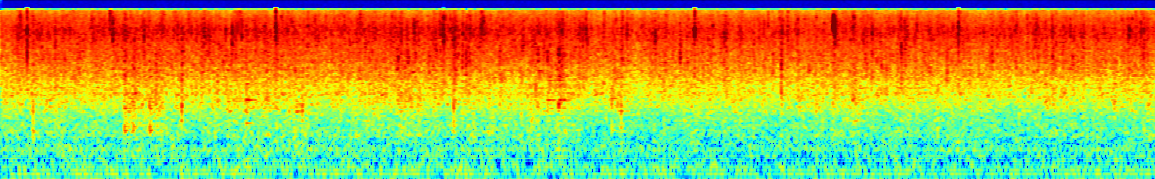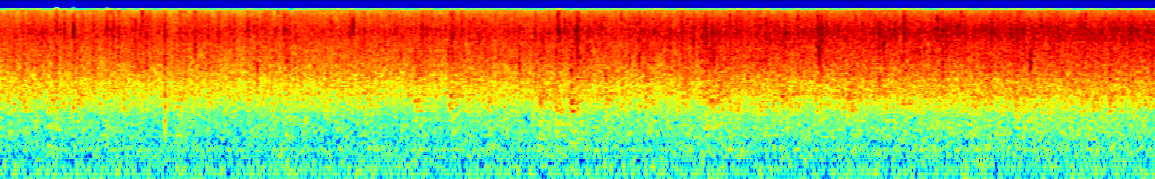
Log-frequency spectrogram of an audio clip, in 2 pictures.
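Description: Steady rainfall: an even, unbroken hiss of rain, with a few faint drop ticks now and then.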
